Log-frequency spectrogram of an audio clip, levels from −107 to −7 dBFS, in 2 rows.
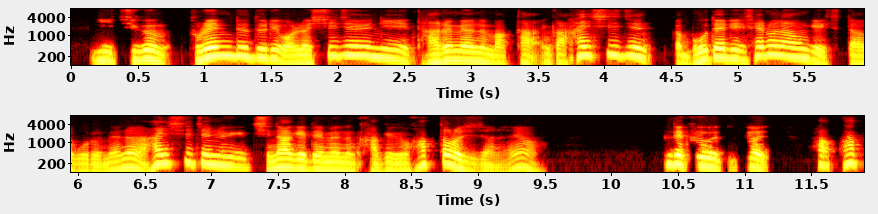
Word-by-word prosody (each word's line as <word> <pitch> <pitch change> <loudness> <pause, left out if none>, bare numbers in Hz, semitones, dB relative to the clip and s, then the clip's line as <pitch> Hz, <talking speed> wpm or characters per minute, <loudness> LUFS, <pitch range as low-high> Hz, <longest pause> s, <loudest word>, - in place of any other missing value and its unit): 이 150 -1 -2
지금 155 -4 0 0.2
브랜드들이 200 0 +5
원래 115 -4 +1
시즌이 215 - 0
다르면은 140 +4 +2
막 105 -4 -5
다 120 -1 -4
그니까 125 - -5
1 225 +1 +1
시즌 220 -5 0 0.2
그니까 - - -3
모델이 175 +2 +3
새로 220 +7 +1
나온 200 -4 +3
게 135 -6 -1
있으 105 - -12
다 110 -2 -3
그러면은 105 +9 -3
1 200 +3 +1
시즌이 200 -7 -2
지나게 145 +2 +2
되면은 120 -3 -1
가격이 105 +2 -5
확 185 +1 -3
떨어지잖아요. 110 - 0 0.9
근데 200 0 +5
그 165 -4 +3 0.2
그니까 - - +2 0.3
확 - - -2
확 215 +1 -1
155 Hz, 350 characters per minute, -23 LUFS, 120-200 Hz, 0.9 s, 브랜드들이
